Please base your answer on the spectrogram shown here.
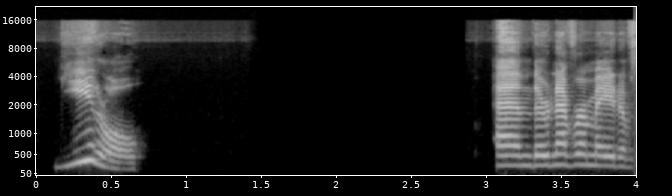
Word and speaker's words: gyro: Most people say gyros. She did say it right. People corrected her and she listened to them. It's gyros. She's really saying exaggerated, but yes, it's not a gyro. It's a gyro.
